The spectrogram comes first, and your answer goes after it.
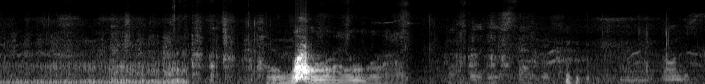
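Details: Siberian Husky named Suzy, out in a forest, gives one loud harmonic yelp-like cry midway, rising and then falling, while people talk before and after with rustling in between.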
